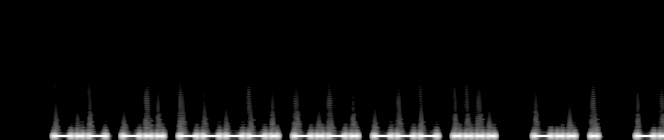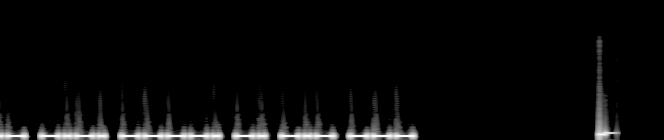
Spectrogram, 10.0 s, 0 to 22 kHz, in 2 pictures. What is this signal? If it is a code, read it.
Morse code, heard as a keyed tone, about 28 wpm, 700 Hz. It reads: KD9COH DE KC9NKO
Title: USA Callsign DE Callsign - 6 Characters - 28wpm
